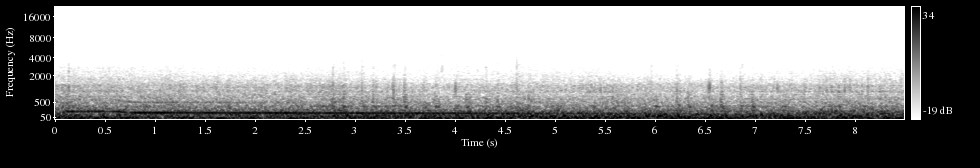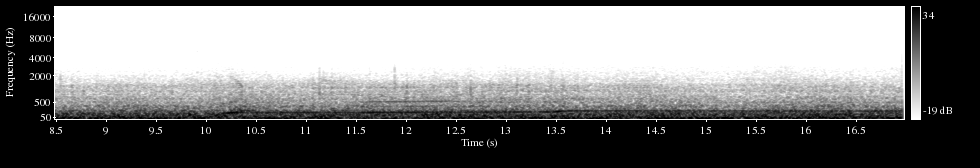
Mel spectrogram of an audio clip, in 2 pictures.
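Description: BMW E92 M3's V8 with an Akrapovič exhaust, heard from inside the cabin while driving: a steady engine drone that drops in pitch at a gear change about a second in, then climbs again in two steps in the second half. Road and wind noise run underneath.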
